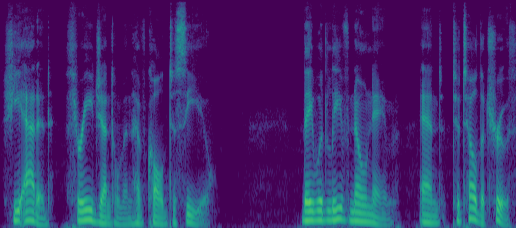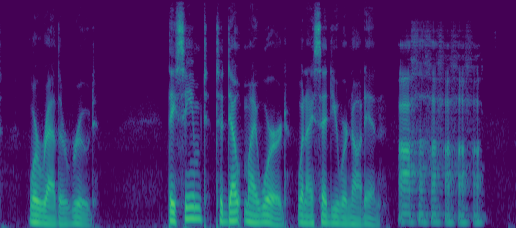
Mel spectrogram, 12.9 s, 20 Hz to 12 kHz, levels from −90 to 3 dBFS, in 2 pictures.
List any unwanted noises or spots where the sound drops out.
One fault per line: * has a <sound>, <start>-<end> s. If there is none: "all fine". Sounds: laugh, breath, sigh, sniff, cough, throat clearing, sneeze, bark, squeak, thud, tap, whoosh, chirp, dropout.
* has a laugh, 11.4-12.7 s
